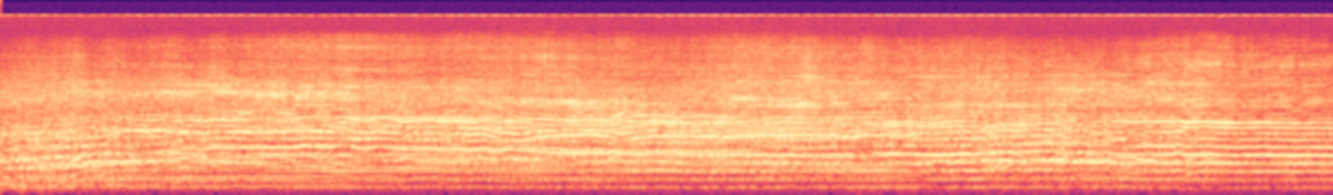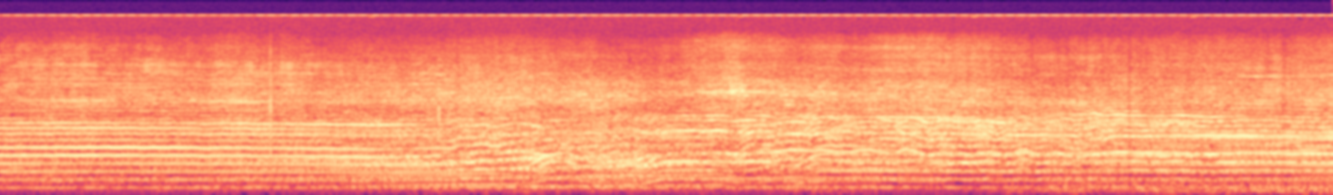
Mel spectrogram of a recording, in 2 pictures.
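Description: Kart engines rise and fall in pitch as they speed up and slow through the corners.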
